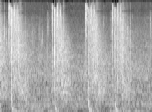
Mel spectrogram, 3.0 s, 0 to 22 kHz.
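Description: Gunfire in the video game Alan Wake 2: four heavy, sharp bursts spaced about a second apart, each with a quick falling tail, over a steady rumbling game background.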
